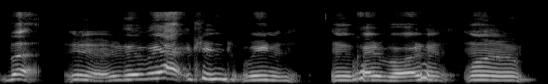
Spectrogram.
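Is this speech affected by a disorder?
Yes: cerebral palsy; speech impediment.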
